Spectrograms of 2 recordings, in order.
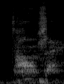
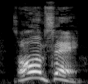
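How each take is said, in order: First: That's all I'm saying whispered with no voice. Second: Said in the usual way. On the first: Shown as a demonstration. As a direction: whisper it like a secret aside.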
